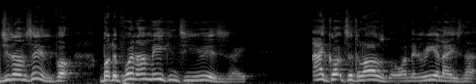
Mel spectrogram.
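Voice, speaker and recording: A man talks at a very fast pace and a high pitch, his animated voice full of lively intonation, big swings in loudness and long, frequent pauses. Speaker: rapper. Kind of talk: casual chat.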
